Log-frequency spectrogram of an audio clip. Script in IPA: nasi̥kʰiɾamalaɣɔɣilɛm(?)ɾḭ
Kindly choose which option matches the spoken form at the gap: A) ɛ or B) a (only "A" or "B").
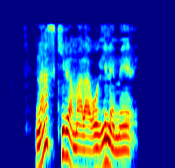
A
